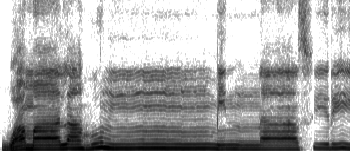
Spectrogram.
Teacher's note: Atau kalau di istilah Indonesia idgham mimi karena Mimi. mim ketemu mim. Tinggal mimnya ini dibaca dengan gunnah ya.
